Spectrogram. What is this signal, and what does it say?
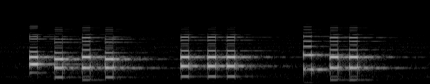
DTMF, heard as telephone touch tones, dialled by hand, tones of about 80 ms, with room echo. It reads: 0454 888 355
